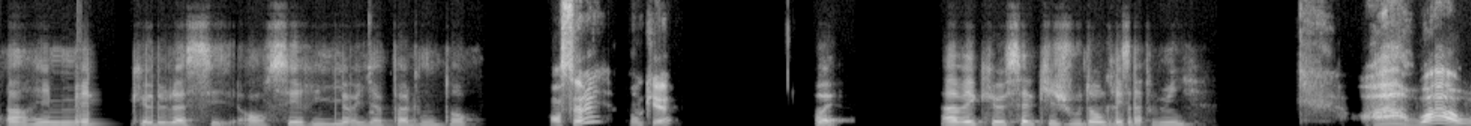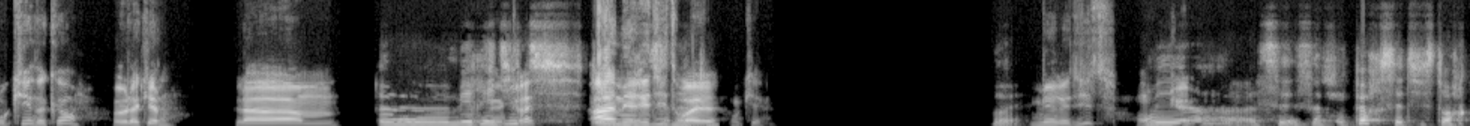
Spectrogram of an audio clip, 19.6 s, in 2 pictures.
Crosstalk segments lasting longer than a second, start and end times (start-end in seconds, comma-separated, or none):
13.0-14.6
